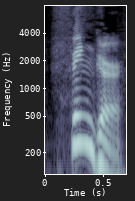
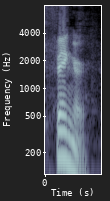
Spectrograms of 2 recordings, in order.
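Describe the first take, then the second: First: The word is said with a hard g. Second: The word is said without a hard g. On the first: "in Seattle they say it finger" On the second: "because I say finger"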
